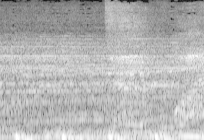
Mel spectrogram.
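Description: Live band playing: a heavy, bass-heavy pulse of kick drum and bass about three times a second under held keyboard and guitar tones, with a short run of higher notes near the end.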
